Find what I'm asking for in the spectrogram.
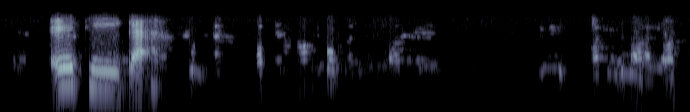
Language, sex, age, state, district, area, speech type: Dogri, female, 30-45, Jammu and Kashmir, Udhampur, rural, conversation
